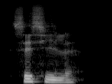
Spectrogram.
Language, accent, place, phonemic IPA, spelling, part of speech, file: French, France, Lyon, /se.sil/, Cécile, proper noun, LL-Q150 (fra)-Cécile.wav
- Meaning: a female given name, equivalent to English Cecilia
